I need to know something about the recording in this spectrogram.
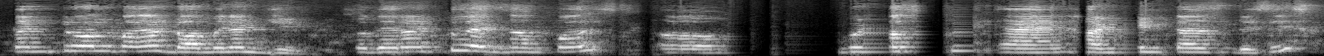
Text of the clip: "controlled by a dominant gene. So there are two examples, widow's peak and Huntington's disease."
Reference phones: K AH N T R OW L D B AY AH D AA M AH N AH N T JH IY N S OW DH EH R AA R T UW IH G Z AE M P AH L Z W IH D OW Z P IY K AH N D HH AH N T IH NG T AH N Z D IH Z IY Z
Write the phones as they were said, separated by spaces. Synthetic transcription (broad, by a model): K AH N T R OW L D B AY AH D AA M AH N AH N T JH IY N S OW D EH R AA R T UW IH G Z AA M P AH L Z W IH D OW S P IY AH N D HH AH N T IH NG T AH N S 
